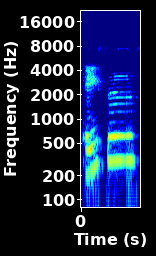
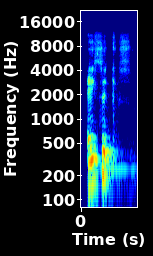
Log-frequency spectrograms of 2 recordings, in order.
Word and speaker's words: ASICS: I'm not really sure how to pronounce it, but I think it's like Aces or... Asics? Yes. Asics? Okay.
